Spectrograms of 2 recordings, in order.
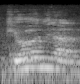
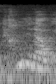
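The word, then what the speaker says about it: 遍: 내가 지닌 수승한 복이 변장엄이다 해서 변이라는 말은 보통 편이라고 읽는데 두루. 불교에서는 용어로 갖다 변이를 읽습니다.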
